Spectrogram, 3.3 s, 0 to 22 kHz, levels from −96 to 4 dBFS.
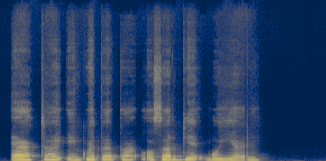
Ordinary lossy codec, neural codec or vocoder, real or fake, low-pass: none; codec, 44.1 kHz, 2.6 kbps, DAC; fake; none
